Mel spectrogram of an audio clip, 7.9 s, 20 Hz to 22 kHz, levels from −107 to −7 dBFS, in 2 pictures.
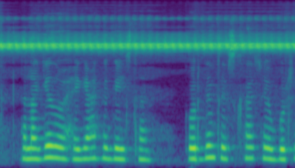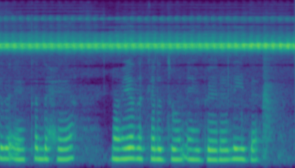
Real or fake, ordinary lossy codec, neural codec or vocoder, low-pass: real; none; none; none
